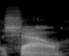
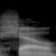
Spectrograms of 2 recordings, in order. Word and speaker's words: Showe: podcast we have sha and for a long time I was calling you show so now I know you're real uh the pronunciation of your last name is Sha yeah yeah I was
